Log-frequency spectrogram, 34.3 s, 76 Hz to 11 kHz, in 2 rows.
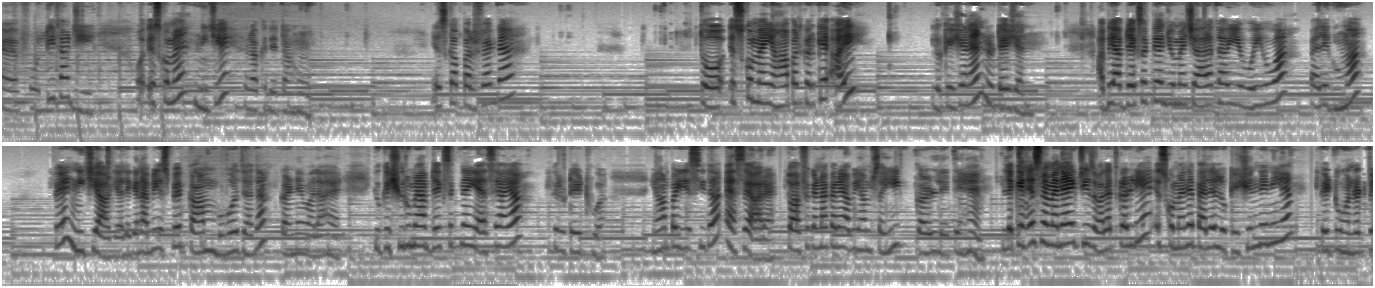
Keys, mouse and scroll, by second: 0.6 ctrl+drag, 1.2 g, 3.8 ctrl+drag, 4.0-4.4 middle drag, 4.6-5.1 scroll up 1, 5.1-5.5 scroll up 2, 5.3 middle click, 5.7 g, 5.7 z, 7.0 right click, 8.2 click, 9.1 scroll down 1, 9.4 scroll up 1, 9.8 i, 12.2-13.4 drag, 13.4 space, 18.5 space, 19.7-26.8 drag, 27.7-28.5 drag, 29.5 ctrl+z, 29.9 ctrl+z, 30.1 ctrl+z, 30.4 ctrl+z, 31.9 i, 33.4-34.1 drag.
